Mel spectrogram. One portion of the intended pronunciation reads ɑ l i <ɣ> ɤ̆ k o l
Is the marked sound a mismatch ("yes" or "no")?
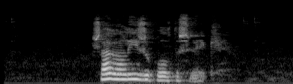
yes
